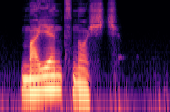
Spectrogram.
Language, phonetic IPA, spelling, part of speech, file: Polish, [maˈjɛ̃ntnɔɕt͡ɕ], majętność, noun, Pl-majętność.ogg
